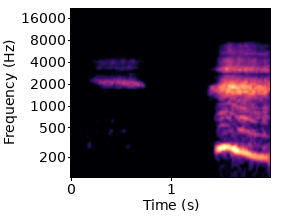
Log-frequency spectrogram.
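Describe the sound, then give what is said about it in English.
A deep breath taken mid-conversation: a soft, airy intake, a brief pause, then a longer and louder breathy exhale with a slight voiced edge. “I had to take a deep breath”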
